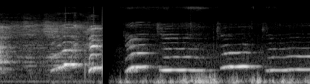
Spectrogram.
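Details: Sung melody over music with a brief break near one second; no animal voice is heard.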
